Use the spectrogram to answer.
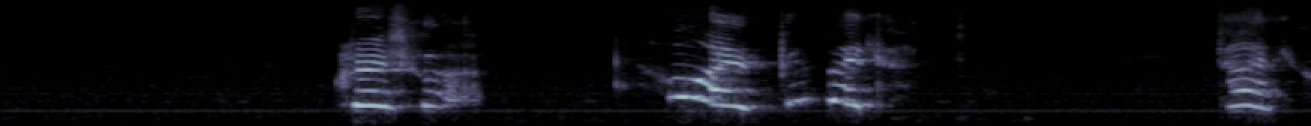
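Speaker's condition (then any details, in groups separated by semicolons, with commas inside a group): Cerebral palsy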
